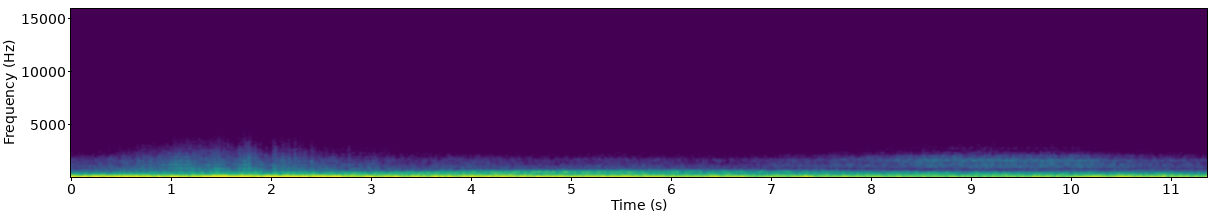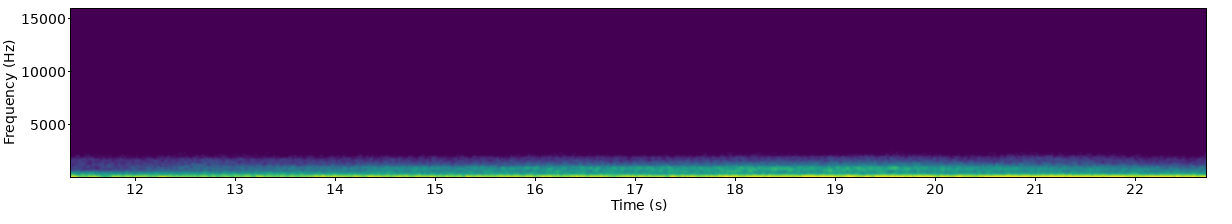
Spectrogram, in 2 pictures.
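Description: Magic spells whoosh and crackle.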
